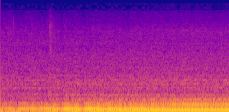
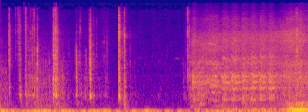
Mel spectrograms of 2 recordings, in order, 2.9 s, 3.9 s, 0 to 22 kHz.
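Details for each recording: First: Dodge SRT-4 (odometer reads 290,000 miles) idling after a throttle blip, exhaust chopping in an uneven, lumpy rhythm like a big lopey cam; cause not yet known, and the car also has a squeaky idler pulley. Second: Dodge SRT-4 just bought, odometer reading 290,000 miles: a few sharp clicks and a brief crank, then the engine catches at once and settles into a steady idle; normal start, starts right up with no issues.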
